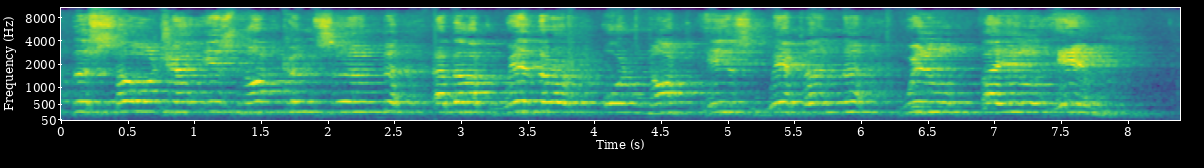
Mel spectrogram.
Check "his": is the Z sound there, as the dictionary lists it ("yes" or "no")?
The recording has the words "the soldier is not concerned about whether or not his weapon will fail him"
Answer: yes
